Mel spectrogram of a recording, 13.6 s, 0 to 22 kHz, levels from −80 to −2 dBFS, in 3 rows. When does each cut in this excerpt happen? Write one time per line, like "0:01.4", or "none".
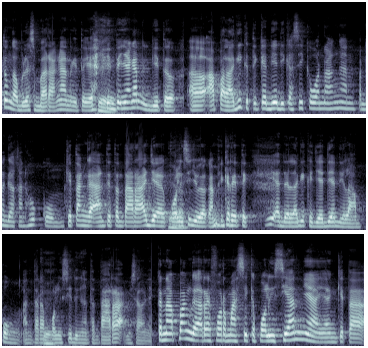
0:02.3
0:05.3
0:07.9
0:10.9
